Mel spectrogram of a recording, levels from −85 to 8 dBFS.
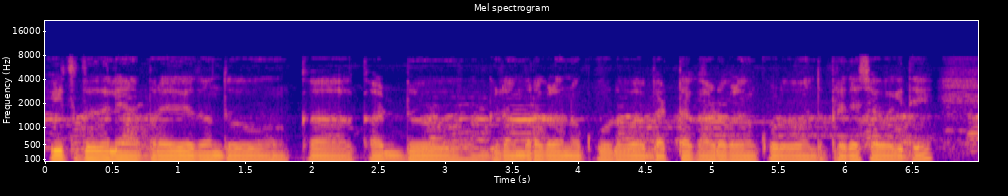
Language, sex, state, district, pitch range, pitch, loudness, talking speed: Kannada, male, Karnataka, Koppal, 95-105 Hz, 100 Hz, -17 LUFS, 130 wpm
